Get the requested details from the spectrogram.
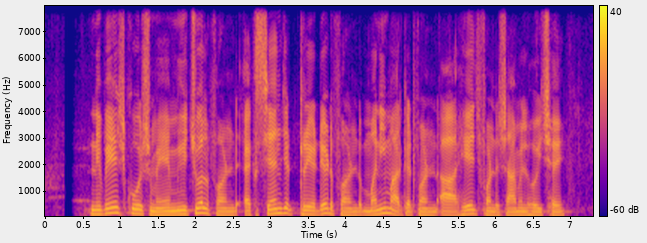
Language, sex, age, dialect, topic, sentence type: Maithili, male, 25-30, Eastern / Thethi, banking, statement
